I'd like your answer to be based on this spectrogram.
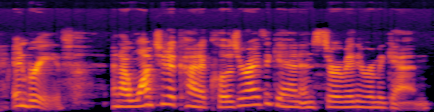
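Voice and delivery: usual speaking voice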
